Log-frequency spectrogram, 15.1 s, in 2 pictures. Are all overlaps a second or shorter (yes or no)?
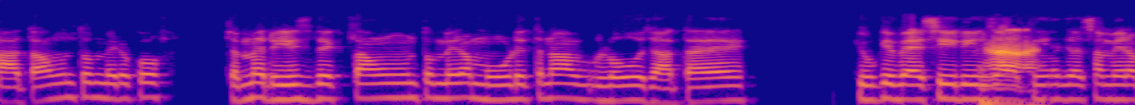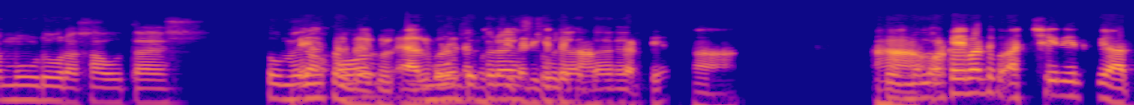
no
